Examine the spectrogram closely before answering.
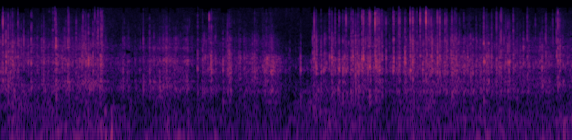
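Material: Silicone.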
